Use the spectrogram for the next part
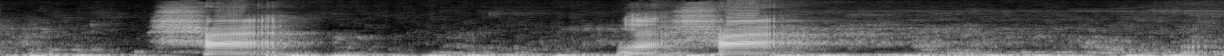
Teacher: Ha itu makhrajnya ada di mana? Yaitu di tenggorokan bagian tengah bersama huruf ain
